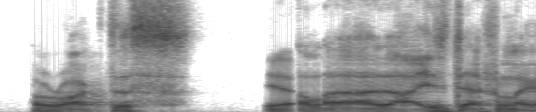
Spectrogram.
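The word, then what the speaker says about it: Oireachtas: Aractus. Aractus.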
